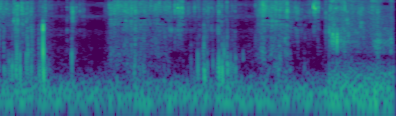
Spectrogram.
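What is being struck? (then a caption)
Asphalt pavement. Long pink acrylic nails scratch and tap the rough surface of cracked, solid, gritty asphalt pavement. Crunchy, gritty scraping runs throughout, broken by sharp, quick taps with a steady low rumble underneath.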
